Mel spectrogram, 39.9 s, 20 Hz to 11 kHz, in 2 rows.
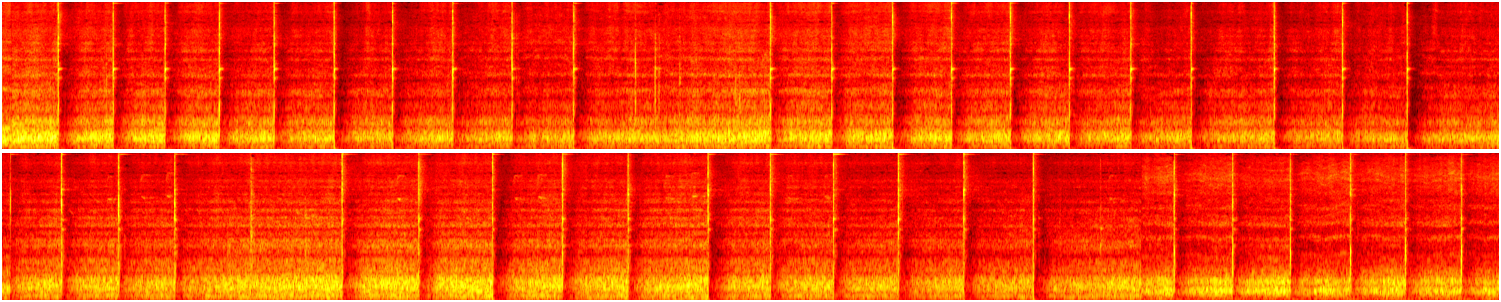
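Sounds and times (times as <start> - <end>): continuous rushing noise: 0.0 - 39.9
hammer striking steel on anvil: 0.7 - 3.8, 4.4 - 4.6, 5.2 - 5.4, 6.0 - 6.2, 6.8 - 7.0, 7.6 - 7.8, 10.2 - 10.4, 11.8 - 12.0, 12.6 - 12.8, 13.4 - 13.6, 14.2 - 14.4, 15.0 - 16.0, 16.9 - 17.1, 17.8 - 18.0, 25.5 - 25.7, 28.3 - 28.5, 29.2 - 29.6, 30.2 - 31.3, 31.9 - 32.1, 32.8 - 33.0, 33.7 - 33.9, 35.6 - 37.3, 37.9 - 38.8.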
